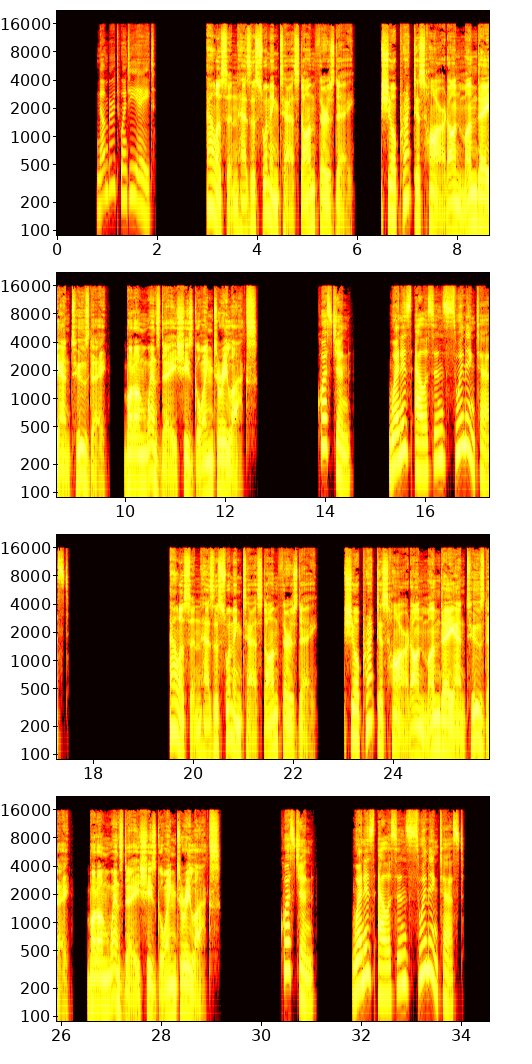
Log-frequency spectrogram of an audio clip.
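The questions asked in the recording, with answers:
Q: When is Allison's swimming test?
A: On Thursday.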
